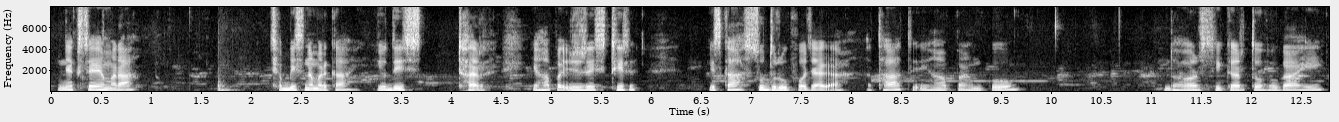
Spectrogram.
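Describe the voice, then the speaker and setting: A male teacher giving a spelling lesson, working through words one by one and repeating each correct form slowly. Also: a little high, little pitch movement, darkish tone. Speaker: Hindi grammar teacher. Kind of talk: exam-prep lesson.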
